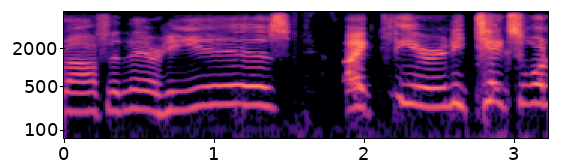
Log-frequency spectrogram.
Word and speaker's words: Eikthyr: I'll just call it for a long time we called him a feekier because we just kind of read it real quick and didn't really pay attention to how it's you know pronounce but now it's actually I fear now you can see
